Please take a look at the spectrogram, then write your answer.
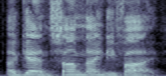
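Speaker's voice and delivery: ordinary talk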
